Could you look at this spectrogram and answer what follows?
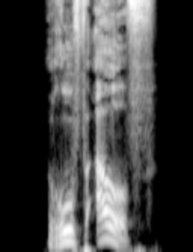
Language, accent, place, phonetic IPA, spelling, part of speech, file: German, Germany, Berlin, [ˌʁuːf ˈaʊ̯f], ruf auf, verb, De-ruf auf.ogg
- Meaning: singular imperative of aufrufen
